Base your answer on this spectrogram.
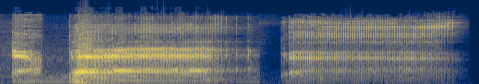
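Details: Burp from a Vine burp compilation: a loud, drawn-out voiced burp, then a second long, steady burp after a short pause.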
